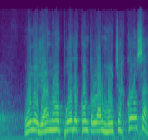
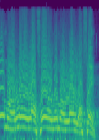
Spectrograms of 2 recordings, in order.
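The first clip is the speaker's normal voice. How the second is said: rapid, higher-pitched scolding; quick acted reproach, pitch raised; Jesus; 5 semitones higher, 3 dB louder, much faster than usual. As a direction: rattle it off as an exasperated reminder. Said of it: "Como que algo así le dice Jesús".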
